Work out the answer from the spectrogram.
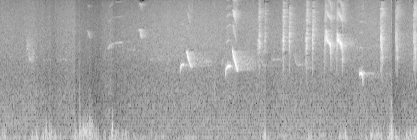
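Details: Nightingale phrases in Kuzminki forest park: sparse thin whistles and a few sharp, rising chirps spaced irregularly, over light background rustle.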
